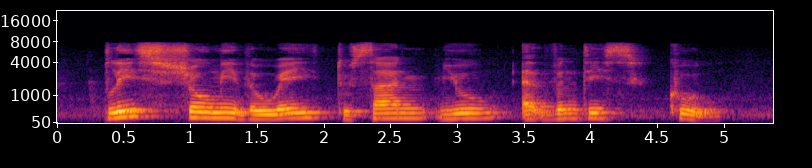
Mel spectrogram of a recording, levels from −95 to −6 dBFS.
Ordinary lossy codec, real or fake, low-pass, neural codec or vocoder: none; real; none; none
